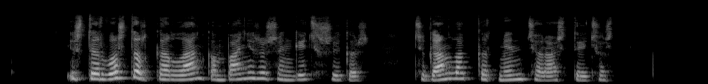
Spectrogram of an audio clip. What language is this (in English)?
Mari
